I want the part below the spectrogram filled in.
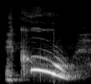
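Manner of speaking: high, loud exclamation; mock outcry. Quoting what some people will say, mock outcry. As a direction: cry it out like an alarmed objector.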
